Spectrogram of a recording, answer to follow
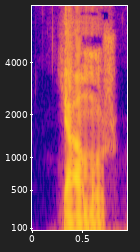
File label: Rain in Turkish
